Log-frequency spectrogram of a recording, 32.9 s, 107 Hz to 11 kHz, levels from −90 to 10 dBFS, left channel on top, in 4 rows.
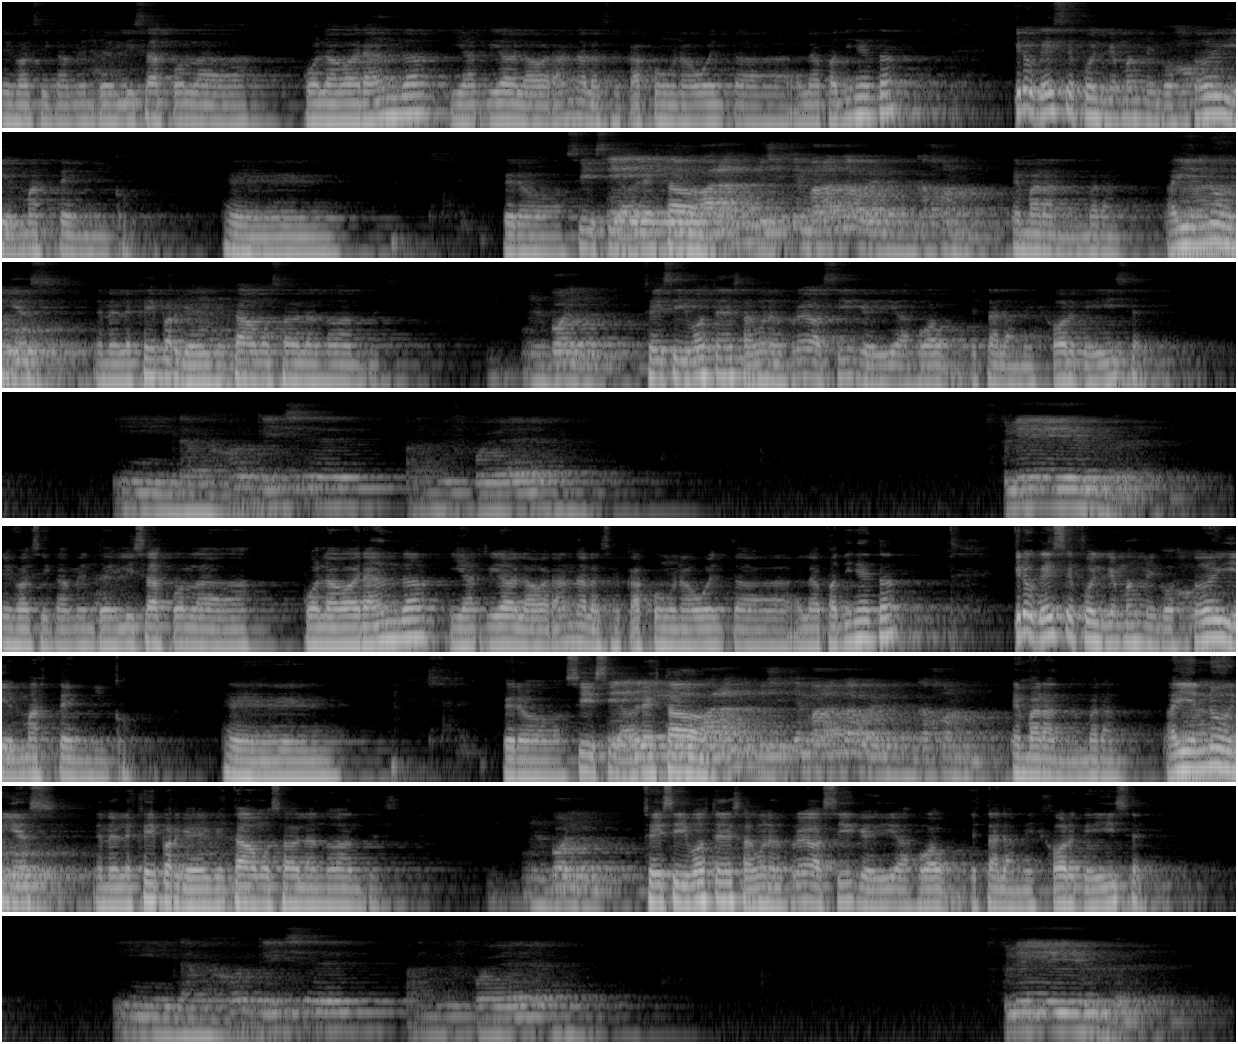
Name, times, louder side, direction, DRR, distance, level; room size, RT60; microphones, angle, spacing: voice 1, 0.0-1.7 2.0-6.0 6.8-9.1 9.7-10.5 11.6-13.0 15.0-15.7 16.0-16.7 17.1-19.0 20.8-24.1, right 3 dB, 55° right, 11 dB, 0.4 m, -29 dB
voice 2, 12.3-14.8 16.0-16.7 17.6-18.1 19.7-20.5 21.6-21.7 25.4-27.1 27.4-28.6 31.4-32.3, equal, 40° left, -3 dB, 3.8 m, -35 dB
17.5 x 6.6 x 4.3 m, 1.3 s
head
